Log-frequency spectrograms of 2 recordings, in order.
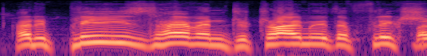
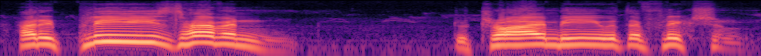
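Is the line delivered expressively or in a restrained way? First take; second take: restrained; expressively. First: It is delivered small and contained. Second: It is delivered big and expressively.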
